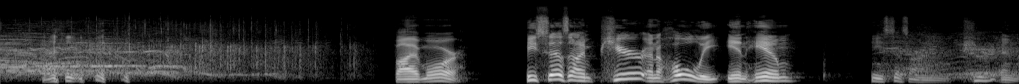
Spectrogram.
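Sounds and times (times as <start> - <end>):
audience cheering and whooping: 0.0 - 3.1
audience applauding: 0.0 - 3.8
laughter: 0.2 - 1.6, 8.8 - 10.1
speech: 0.4 - 1.5, 4.0 - 4.7, 5.3 - 8.0, 8.7 - 10.1.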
